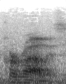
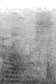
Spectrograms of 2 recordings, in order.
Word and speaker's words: Corrales: I said that right, Mynor Corrales? Yes, Mynor. I pronounce it Mynor Corrales. Yeah. Corrales.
